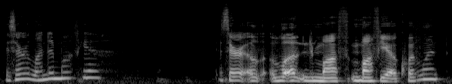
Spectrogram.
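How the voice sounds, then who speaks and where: A woman's voice: fairly low pitch, very animated, fairly quick, a little mellow, dry recording. A woman co-hosting a casual book podcast, talking hesitantly with lots of fillers and restarts. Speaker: podcast co-host.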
